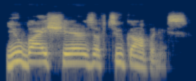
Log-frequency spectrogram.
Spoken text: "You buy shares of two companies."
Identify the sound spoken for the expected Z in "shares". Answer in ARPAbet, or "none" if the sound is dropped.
Z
